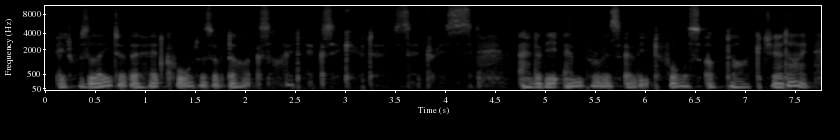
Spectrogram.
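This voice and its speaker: A man is whispering. His pace is fairly slow. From English Midlands. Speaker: ASMR creator. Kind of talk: ASMR book reading. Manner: whispered and soft-spoken.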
